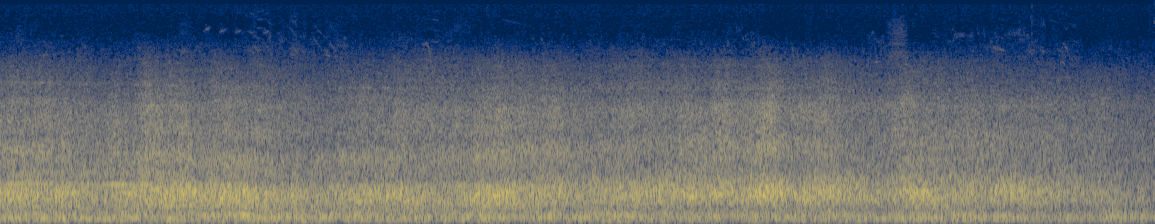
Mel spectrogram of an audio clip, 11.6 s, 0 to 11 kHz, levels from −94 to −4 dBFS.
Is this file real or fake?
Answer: real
